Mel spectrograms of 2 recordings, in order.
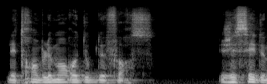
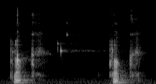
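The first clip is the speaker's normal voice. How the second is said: soft, fading drip sounds, each one quieter; dripping water; 8 dB quieter than usual. Acted. Prisoner hearing water drip in his cell, soft fading imitation. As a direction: mimic water drops falling in the dark.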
